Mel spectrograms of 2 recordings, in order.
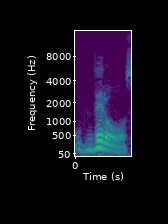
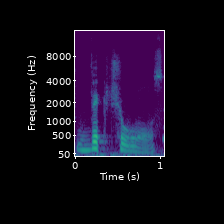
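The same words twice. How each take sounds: First: The word is shortened, unlike its letters. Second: Every letter of the word is sounded out. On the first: The speaker calls it right. "It is pronounced victuals" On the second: The speaker calls it wrong. "it's not pronounced victuals"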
